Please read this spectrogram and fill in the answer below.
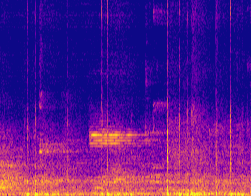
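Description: Volleyball being played on an indoor court: several sharp smacks of the ball off players' hands and arms, and a brief high squeak about two seconds in, over a steady low hum of the hall.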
